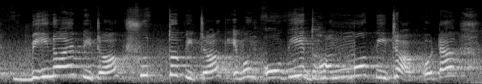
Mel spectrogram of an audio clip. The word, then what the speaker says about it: অভিধম্ম: বিনয় পিটক সুত্য পিটক এবং অভিধম্ম পিটক ওটা যে উচ্চারণটা আছে অভিধম্য অনেকেই কিন্তু সেটাকে অভিধর্ম বলে। অভিধর্ম কিন্তু নয়।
